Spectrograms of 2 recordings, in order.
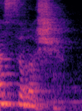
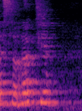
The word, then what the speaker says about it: Serratia: طيب تعالوا لاخر حاجه معانا النهارده اسمها السراشيا، تمام. الناس بتقول عليها سراتيا، بس هي ايه يعني الاصح ان هي سراشيا، وزي ما قلت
